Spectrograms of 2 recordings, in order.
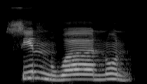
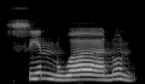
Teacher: Nah, jadi dibacanya itu tidak dimasukkan, nunnya itu tidak dileburkan ke huruf wawu, namun tetap dibaca jelas nunnya. Jadi nunnya itu berarti idhar, diidharkan.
